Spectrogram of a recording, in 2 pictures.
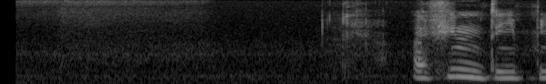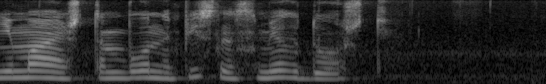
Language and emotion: Russian, neutral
